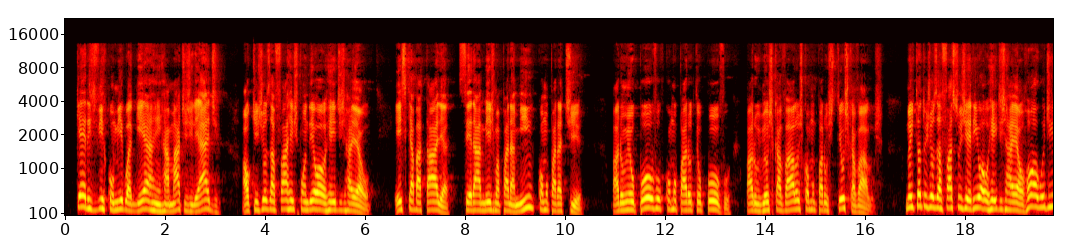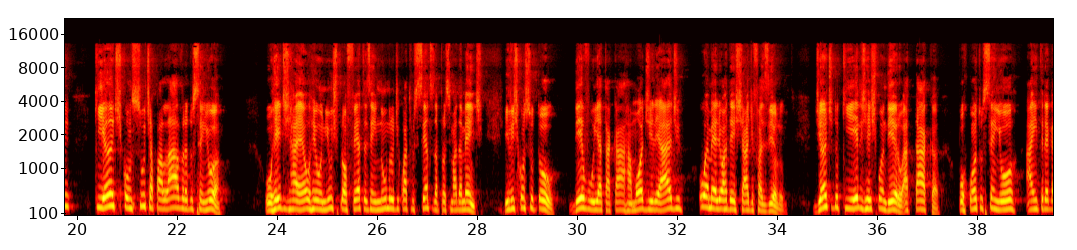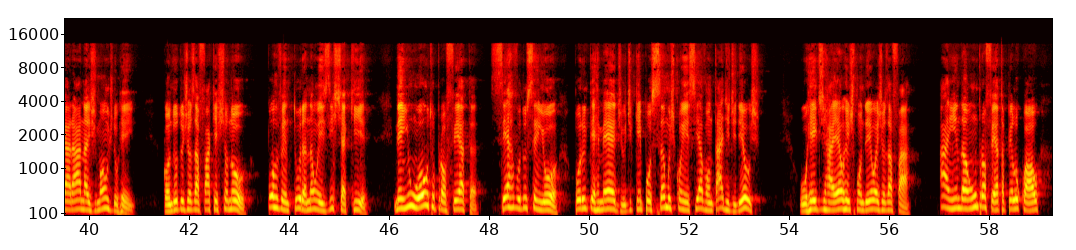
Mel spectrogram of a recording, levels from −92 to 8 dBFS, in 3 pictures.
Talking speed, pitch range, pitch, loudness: 145 wpm, 160-190 Hz, 175 Hz, -23 LUFS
